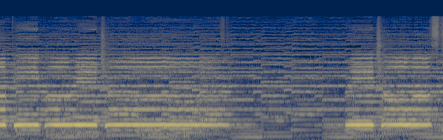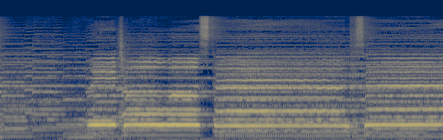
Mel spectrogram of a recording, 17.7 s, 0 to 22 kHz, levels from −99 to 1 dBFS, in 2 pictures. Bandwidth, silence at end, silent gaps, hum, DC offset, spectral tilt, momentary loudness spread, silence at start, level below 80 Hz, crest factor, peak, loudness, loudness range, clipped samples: 13.5 kHz; 0 s; none; none; under 0.1%; -2.5 dB/octave; 16 LU; 0 s; -66 dBFS; 14 dB; -12 dBFS; -26 LUFS; 5 LU; under 0.1%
